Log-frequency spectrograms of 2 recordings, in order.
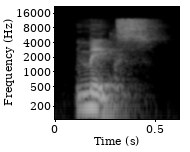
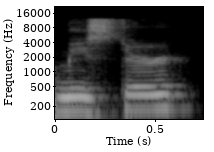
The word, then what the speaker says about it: Mx: real I'm serious so mix yeah they like they prefer not Mis not miss not miss mix and the abbreviation is MX yeah mix mix okay okay so I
